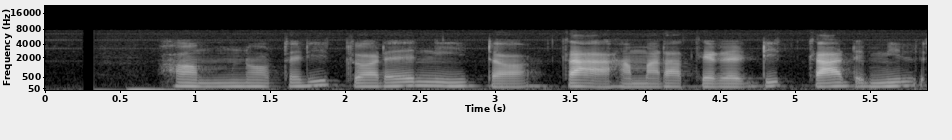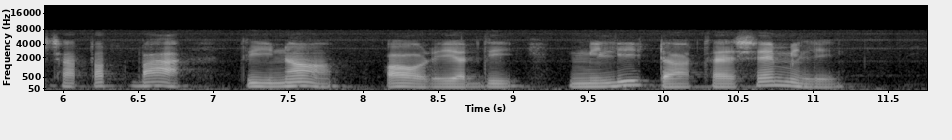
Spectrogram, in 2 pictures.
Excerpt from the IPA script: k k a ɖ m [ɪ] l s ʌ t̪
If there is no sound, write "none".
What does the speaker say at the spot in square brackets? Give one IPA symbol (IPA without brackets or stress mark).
i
